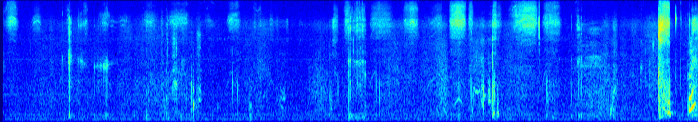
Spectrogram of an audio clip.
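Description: Several brief, sharp, high-pitched bursts from an infant in a quiet room, with faint snuffly breathing between them: infant sneezes.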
